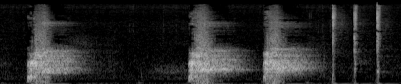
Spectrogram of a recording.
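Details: A young Dachshund that has just learned to bark gives three loud, hoarse barks at his own reflection in a fireplace glass screen, mistaking it for another dog looking into the home, and wags his tail.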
